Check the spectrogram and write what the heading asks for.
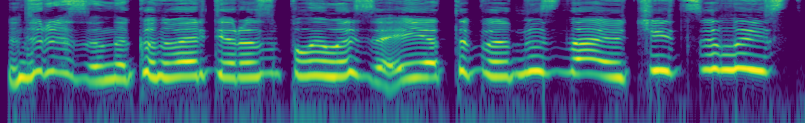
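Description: A woman's voice: extremely high pitch, normal speed, fairly bright tone, no room sound, clean studio sound, pitched above the performer's own voice. Woman doing a tearful wolf postman. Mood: upset. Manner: upset, explaining. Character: tearful young male wolf postman, earnest.

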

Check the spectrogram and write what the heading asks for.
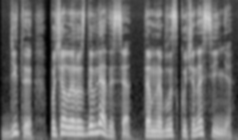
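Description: A storyteller narrating a children's storybook in an expressive, gently paced reading. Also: medium pitch, brisk, dry recording.

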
